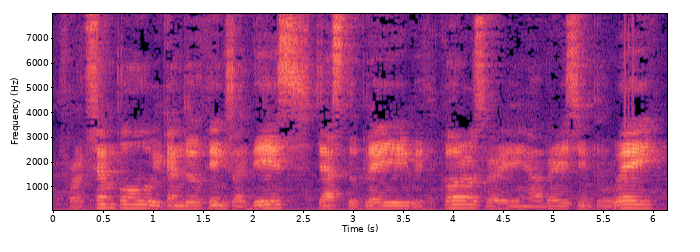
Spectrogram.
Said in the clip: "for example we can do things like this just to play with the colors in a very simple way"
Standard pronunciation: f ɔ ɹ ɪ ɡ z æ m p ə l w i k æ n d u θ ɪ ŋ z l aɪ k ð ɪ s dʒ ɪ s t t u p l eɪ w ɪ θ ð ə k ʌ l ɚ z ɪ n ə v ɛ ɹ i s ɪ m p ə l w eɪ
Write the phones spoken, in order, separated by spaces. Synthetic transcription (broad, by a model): f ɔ ɹ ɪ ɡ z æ m p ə l w i k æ n d u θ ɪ ŋ s l aɪ k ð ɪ s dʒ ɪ s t t u p l eɪ w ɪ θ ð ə k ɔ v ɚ ɪ n ə v ɛ ɹ i s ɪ m p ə l w eɪ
